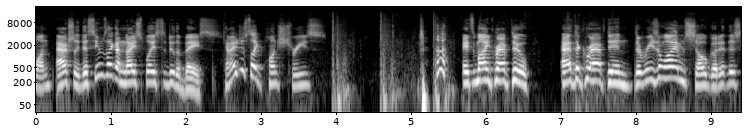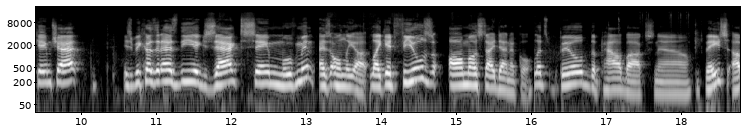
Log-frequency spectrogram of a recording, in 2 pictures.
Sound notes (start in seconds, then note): 5.1 laughing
